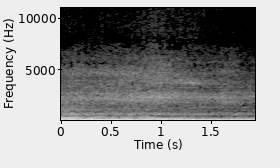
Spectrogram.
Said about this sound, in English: Motorbike.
